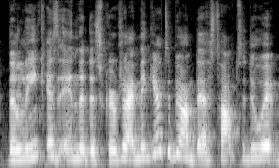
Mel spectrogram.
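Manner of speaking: ordinary delivery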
